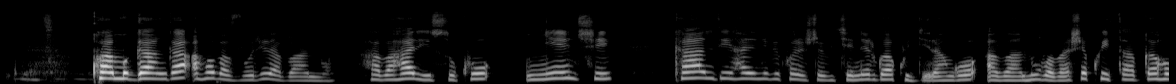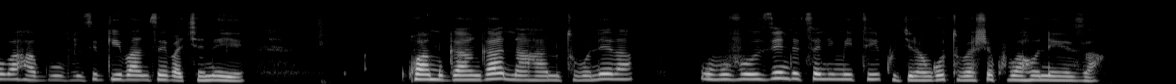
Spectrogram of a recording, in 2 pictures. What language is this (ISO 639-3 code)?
kin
